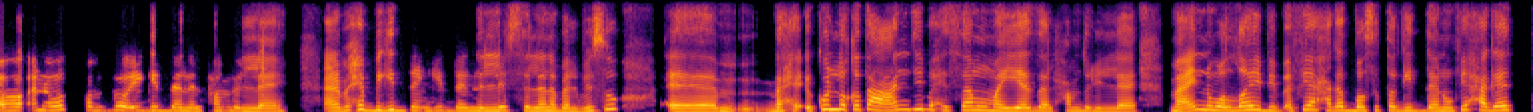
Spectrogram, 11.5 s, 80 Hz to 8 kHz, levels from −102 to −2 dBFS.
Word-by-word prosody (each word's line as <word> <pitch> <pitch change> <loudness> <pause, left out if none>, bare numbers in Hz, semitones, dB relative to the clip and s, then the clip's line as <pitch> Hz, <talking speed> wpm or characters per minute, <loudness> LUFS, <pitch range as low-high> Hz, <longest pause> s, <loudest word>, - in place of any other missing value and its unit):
آه 235 +2 +4
أنا 260 0 -2
واثقة 275 -2 -3
في 230 - -9
ذوقي 240 -2 +3
جدًا 230 0 -2
الحمد 225 +1 -6
لله، 200 -1 -1 0.3
أنا 225 - +4
باحب 250 +1 0
جدًا، 240 -2 +1
جدًا 225 0 -5
اللبس 220 +3 -1
اللي 220 -1 +3
أنا 225 - +2
بالبسه. 220 - 0 0.4
آمم، 200 0 +3 0.3
بح 225 0 +1
كُلّ 315 0 +5
قطعة 300 -1 +3
عندي 300 +5 +1
باحسِّها 270 -2 -2
مُميَّزة 220 -3 +2
الحمد 215 +1 -6
لله، 195 -2 -2 0.3
مع 220 -1 +5
إنه 285 +2 +1
والله 260 +3 +3
بيبقى 235 -3 -4
فيها 290 +6 0
حاجات 250 -1 -1
بسيطة 240 +1 -1
جدًا، 220 0 -2
وفي 215 +7 -2
حاجات 270 0 +1
230 Hz, 185 wpm, -23 LUFS, 215-260 Hz, 0.4 s, كُلّ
